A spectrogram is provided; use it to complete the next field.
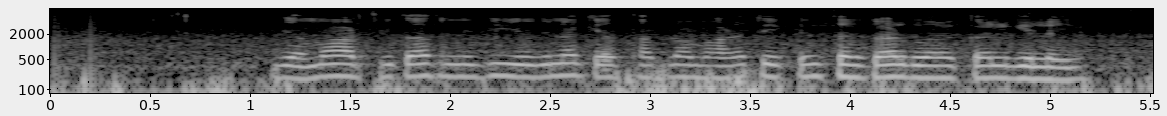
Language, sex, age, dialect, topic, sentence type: Magahi, female, 31-35, Western, banking, statement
